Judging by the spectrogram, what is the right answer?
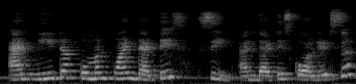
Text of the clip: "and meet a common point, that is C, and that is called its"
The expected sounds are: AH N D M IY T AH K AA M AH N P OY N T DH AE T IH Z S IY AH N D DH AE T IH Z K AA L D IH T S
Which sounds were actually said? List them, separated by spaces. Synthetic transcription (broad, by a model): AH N D M IY T AH K AA M AH N P OY N T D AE T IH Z S IY AH N D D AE T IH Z K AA L IH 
